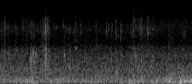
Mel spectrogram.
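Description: River water flows past with a low, steady rush.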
